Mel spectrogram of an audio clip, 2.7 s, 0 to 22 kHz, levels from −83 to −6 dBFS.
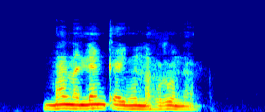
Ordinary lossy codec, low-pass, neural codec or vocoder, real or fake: AAC, 32 kbps; 10.8 kHz; codec, 44.1 kHz, 3.4 kbps, Pupu-Codec; fake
